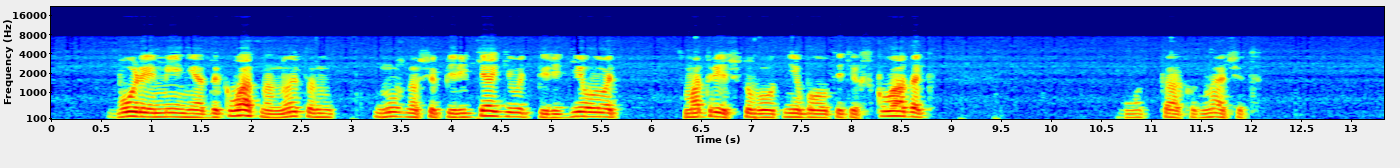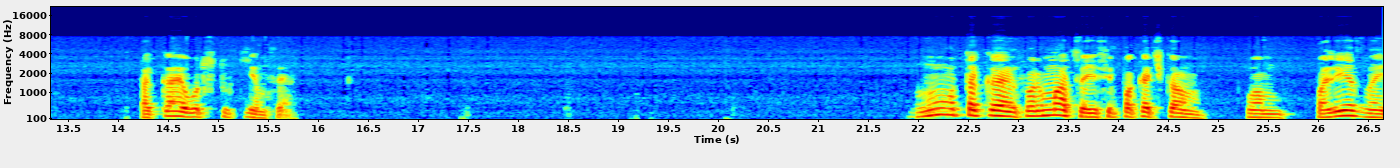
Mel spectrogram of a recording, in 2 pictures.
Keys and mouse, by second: 4.5-6.5 middle drag, 7.3 middle click, 9.7-11.4 middle drag, 14.2 click, 15.4 click, 17.7-18.7 middle drag, 19.4 click, 20.3-23.8 middle drag, 25.5-26.6 middle drag.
